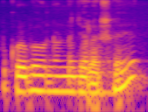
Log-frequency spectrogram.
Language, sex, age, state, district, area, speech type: Bengali, male, 30-45, West Bengal, North 24 Parganas, rural, spontaneous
